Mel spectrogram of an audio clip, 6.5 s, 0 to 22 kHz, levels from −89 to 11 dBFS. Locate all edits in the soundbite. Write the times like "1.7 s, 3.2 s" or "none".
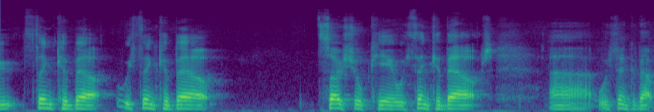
none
